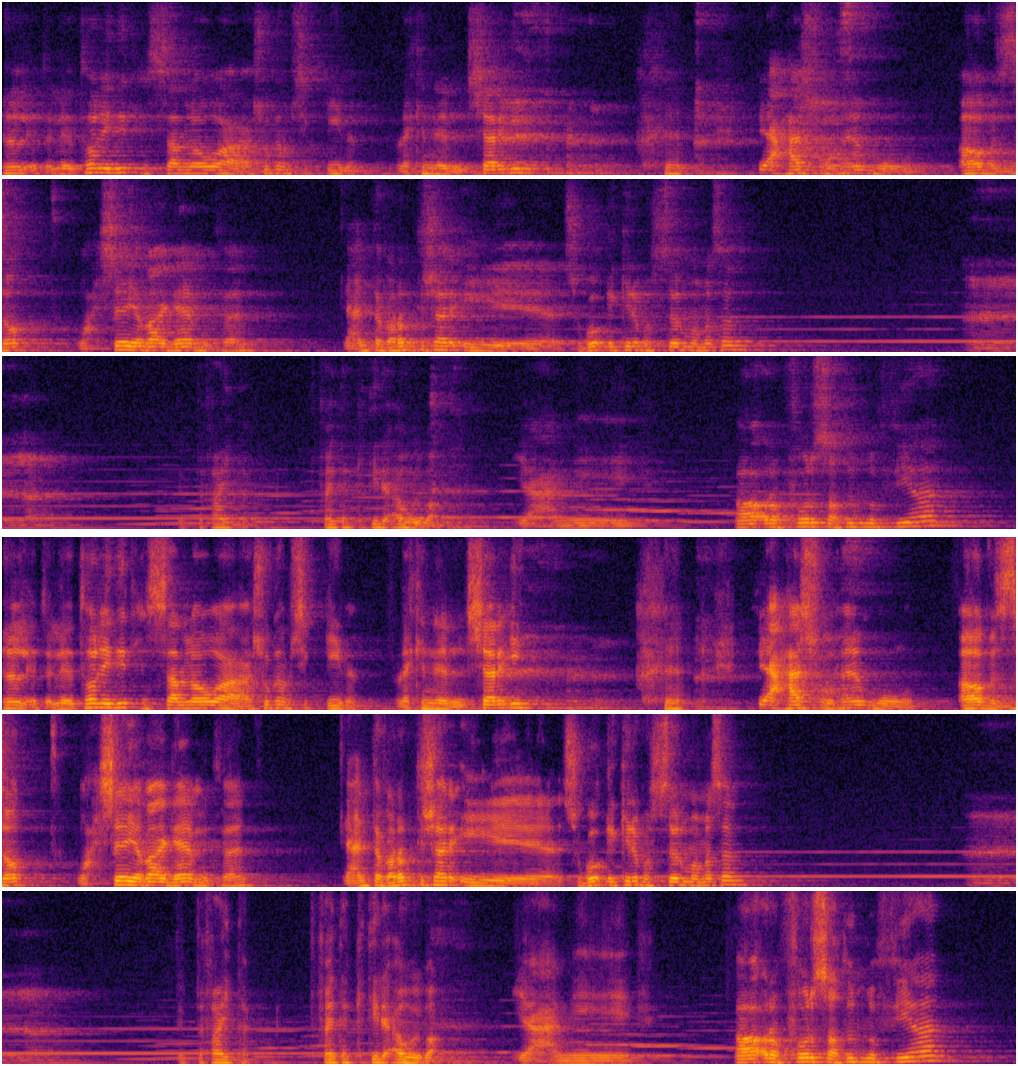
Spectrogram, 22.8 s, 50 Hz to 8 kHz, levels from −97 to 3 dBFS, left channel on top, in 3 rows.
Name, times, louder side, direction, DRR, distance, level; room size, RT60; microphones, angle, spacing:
voice 1, 0.0-2.7 2.9-3.9 4.8-5.1 5.7-6.8 7.2-7.8 8.2-9.5 10.2-13.2 16.5-17.1 17.6-18.5 19.1-19.9 20.7-22.3, right 5 dB, 60° right, 14 dB, 0.3 m, -22 dB
voice 2, 3.6-4.5 5.2-5.4 5.9-6.5 14.8-15.6 18.4-18.7, left 1 dB, 60° left, -3 dB, 3.0 m, -37 dB
Wind instrument woodwind instrument, 11.0-18.7, right 4 dB, 85° left, 1.5 m, -43 dB
Wind instrument woodwind instrument 2, 16.0-18.6 18.9-21.7, equal, 10° right, 2.8 m, -42 dB
13.5 x 11.0 x 2.5 m, 1.4 s
head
